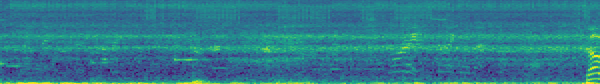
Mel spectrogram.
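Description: Steady low rumble of wind and motion noise on a wearable action camera's microphone while riding down a snowy ski slope, with faint distant voices.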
